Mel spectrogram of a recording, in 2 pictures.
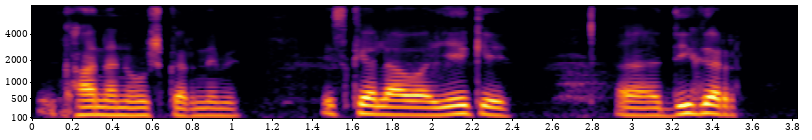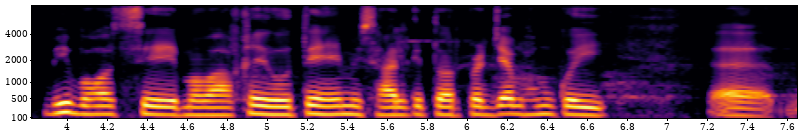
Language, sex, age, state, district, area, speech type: Urdu, male, 30-45, Uttar Pradesh, Aligarh, rural, spontaneous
